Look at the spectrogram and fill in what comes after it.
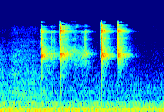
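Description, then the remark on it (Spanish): Someone takes a second sip of a drink: four short, bright clinks of glass or ice come in two quick pairs over a low, steady hum, with no talking. “Bueno, ya terminado el primer tema, me voy a dar un segundo sorbito.”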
